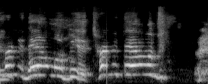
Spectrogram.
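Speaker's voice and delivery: high-pitched, hurried plea, re-enacted; flustered plea. Telling Kevin to turn the playback down, flustered.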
